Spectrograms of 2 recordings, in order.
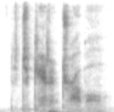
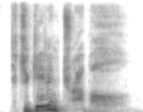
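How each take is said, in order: First: Breathy repeated whisper, no voice at all. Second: Said in the usual way. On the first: Shown as a demonstration. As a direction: repeat the question in a hushed whisper.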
